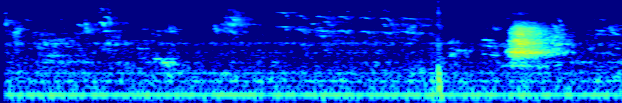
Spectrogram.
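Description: Birds chirping now and then, with one much louder, short call about five seconds in.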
